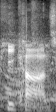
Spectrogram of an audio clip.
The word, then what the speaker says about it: pecan: And yes, I pronounce it pecans because I'm from Ohio.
